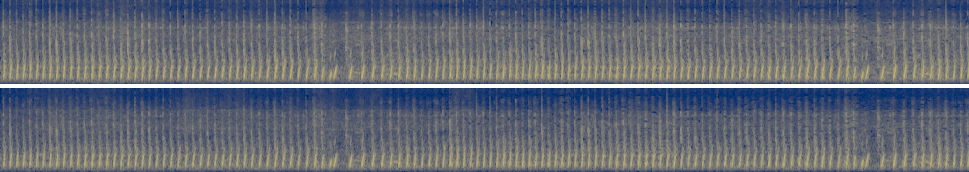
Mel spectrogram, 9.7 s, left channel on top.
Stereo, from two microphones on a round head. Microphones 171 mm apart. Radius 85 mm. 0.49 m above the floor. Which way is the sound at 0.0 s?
40° left (ahead or behind).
